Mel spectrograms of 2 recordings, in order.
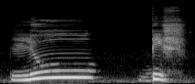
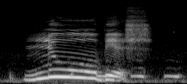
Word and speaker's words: любишь: Ты любишь. Ты любишь. The accent is on лю.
